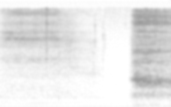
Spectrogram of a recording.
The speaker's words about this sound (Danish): Og så læg en hånd på, træk vejret ind i næsen, ned i maven og puste luften ud.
